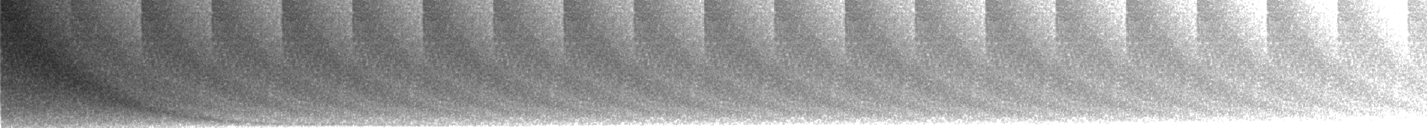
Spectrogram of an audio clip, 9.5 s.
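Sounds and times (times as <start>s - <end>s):
downlifter effect: 0.0s - 2.8s.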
